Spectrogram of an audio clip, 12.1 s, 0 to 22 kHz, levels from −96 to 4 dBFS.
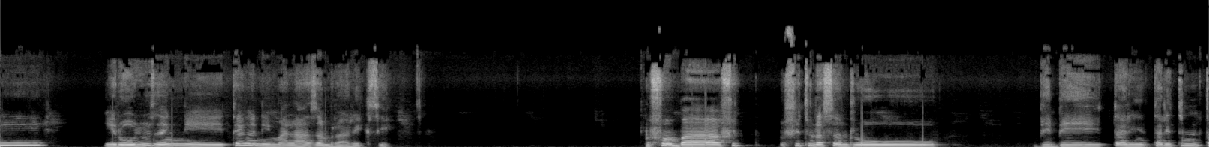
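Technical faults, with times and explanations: Throughout: generation loss. The speech sounds swirly, smeared and hollow, with softened consonant attacks and nothing above 18.1 kHz, most likely from about five successive MP2 encodes near 96 kbit/s, each requantising on a shifted frame grid so noise and spectral gaps accumulate.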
